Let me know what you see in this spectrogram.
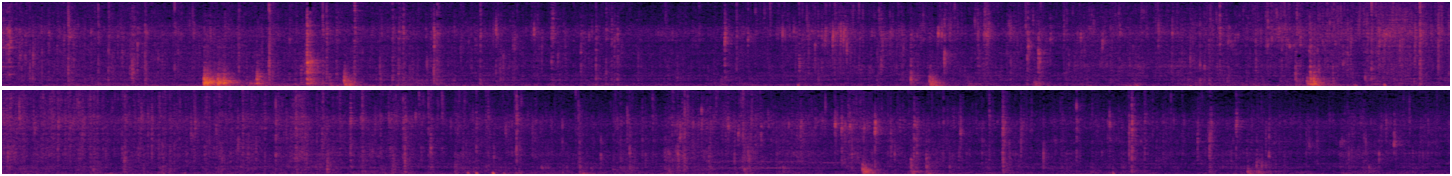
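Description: Beaten eggs and sausage pieces sizzling in a frying pan, with a wooden spatula stirring and scraping through them. A few sharp knocks against the pan stand out, the loudest about two seconds in.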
